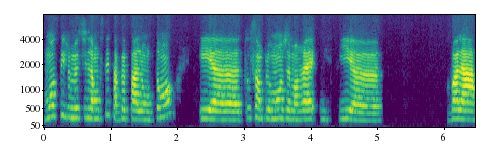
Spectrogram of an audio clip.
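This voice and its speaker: Very slow delivery with long, frequent pauses and big swings in loudness. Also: woman, fairly high pitch for a woman, fairly even intonation. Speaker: lifestyle channel host. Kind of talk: live stream conversation.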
